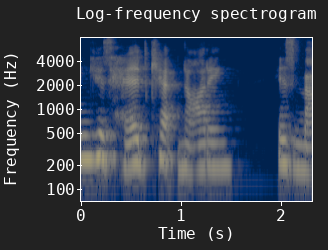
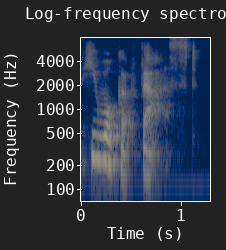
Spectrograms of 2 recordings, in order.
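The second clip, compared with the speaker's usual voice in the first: ordinary delivery, nothing marked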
